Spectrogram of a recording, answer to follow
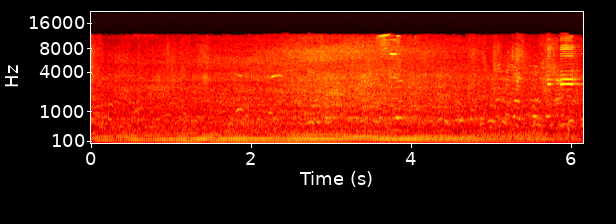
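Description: A motor vehicle's engine running close by, a steady low hum that grows louder over the first two seconds and eases off near the end, with crowd chatter underneath.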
